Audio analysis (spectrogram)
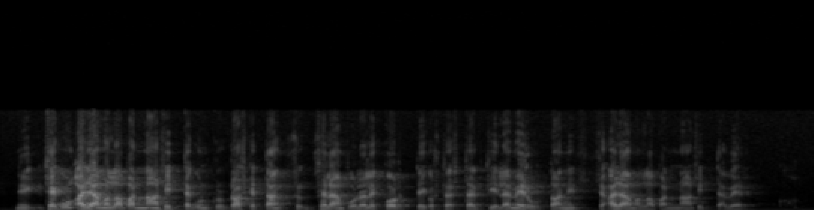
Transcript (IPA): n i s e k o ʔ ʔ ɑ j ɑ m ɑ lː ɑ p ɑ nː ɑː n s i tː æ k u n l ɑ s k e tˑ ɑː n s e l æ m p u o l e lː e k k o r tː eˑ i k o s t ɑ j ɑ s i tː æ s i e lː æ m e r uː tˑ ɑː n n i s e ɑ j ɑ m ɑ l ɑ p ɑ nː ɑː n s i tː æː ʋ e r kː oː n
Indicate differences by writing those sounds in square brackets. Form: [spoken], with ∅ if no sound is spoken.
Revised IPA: n i s e k [u] ʔ ʔ ɑ j ɑ m ɑ lː ɑ p ɑ nː ɑː n s i tː æ k u n l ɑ s k e tˑ ɑː n s e l æ m p u o l e lː e k k o r tː eˑ i k o s t ɑ j ɑ s i tː æ s i e lː æ m e r [u] tˑ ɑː n n i s e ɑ j ɑ m ɑ [lː] ɑ p ɑ nː ɑː n s i tː [æ] ʋ e r kː oː n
